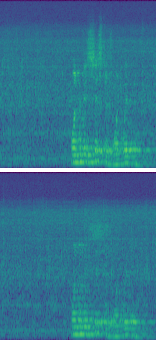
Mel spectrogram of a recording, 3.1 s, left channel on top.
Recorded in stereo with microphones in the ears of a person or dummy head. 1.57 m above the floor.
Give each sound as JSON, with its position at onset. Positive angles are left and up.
{"t": 1.4, "sound": "a man speaking", "side_deg": 85, "distance_m": 7.0}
